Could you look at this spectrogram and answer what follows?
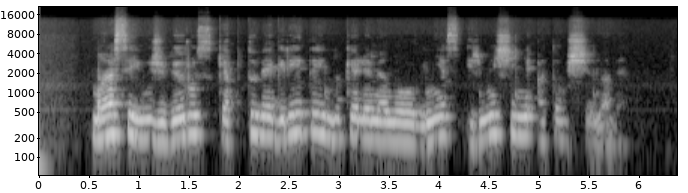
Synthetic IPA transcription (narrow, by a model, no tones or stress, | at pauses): mɑːsʲɛjʊʒʲʋʲɪɾʊskʲɛpt̪ʊʋʲeːɡɾʲɛɪt̪ɐɪnʊkʲɛlʲɛmʲɛnuoːʋʲɪnʲiɛsɪɾmʲɪʃʲɪnʲɪʔɐt̪ɐʊʃʲɪnɐmʲɛ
